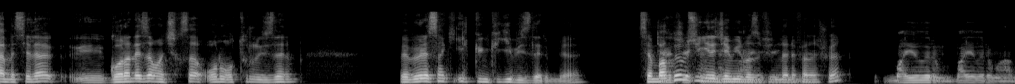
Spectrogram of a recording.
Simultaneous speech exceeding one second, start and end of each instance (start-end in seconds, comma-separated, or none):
6.6-8.2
